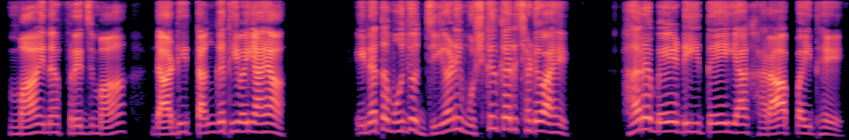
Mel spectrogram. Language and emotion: Sindhi, angry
